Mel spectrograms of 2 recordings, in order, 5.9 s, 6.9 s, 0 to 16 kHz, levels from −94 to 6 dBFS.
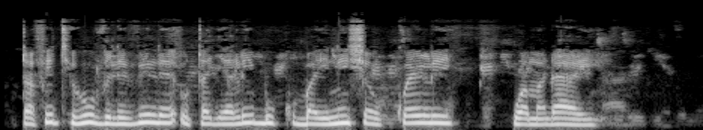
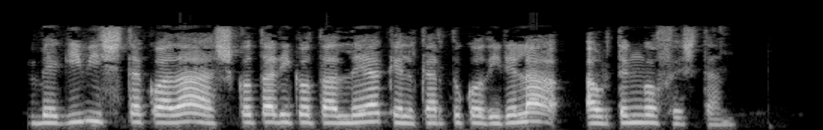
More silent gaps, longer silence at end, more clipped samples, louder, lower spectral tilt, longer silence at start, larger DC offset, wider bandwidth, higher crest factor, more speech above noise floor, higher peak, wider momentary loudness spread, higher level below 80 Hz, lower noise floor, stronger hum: neither; about the same, 0.85 s vs 0.75 s; neither; first, -11 LUFS vs -16 LUFS; first, -6 dB/octave vs -4 dB/octave; about the same, 0.2 s vs 0.25 s; neither; first, 9 kHz vs 7.8 kHz; second, 12 dB vs 18 dB; second, 42 dB vs 56 dB; about the same, 0 dBFS vs 0 dBFS; about the same, 7 LU vs 8 LU; first, -52 dBFS vs -64 dBFS; second, -52 dBFS vs -72 dBFS; neither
